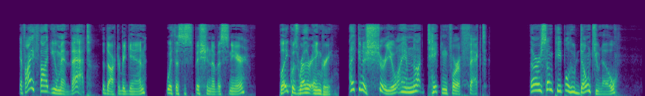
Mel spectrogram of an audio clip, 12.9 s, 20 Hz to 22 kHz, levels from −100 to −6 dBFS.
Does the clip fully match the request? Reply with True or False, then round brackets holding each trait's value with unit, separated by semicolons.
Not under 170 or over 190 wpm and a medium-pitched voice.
True (175 wpm; 155 Hz)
